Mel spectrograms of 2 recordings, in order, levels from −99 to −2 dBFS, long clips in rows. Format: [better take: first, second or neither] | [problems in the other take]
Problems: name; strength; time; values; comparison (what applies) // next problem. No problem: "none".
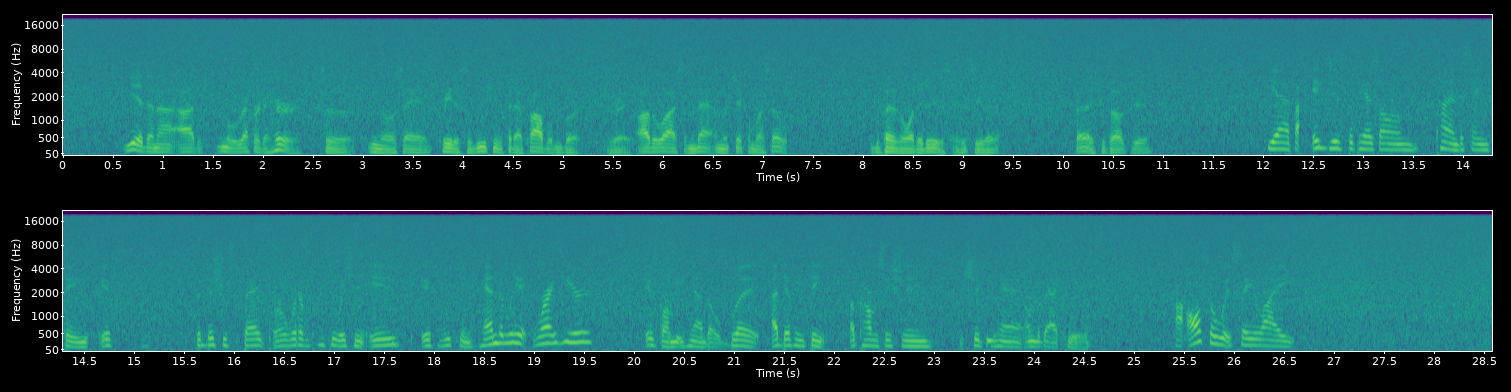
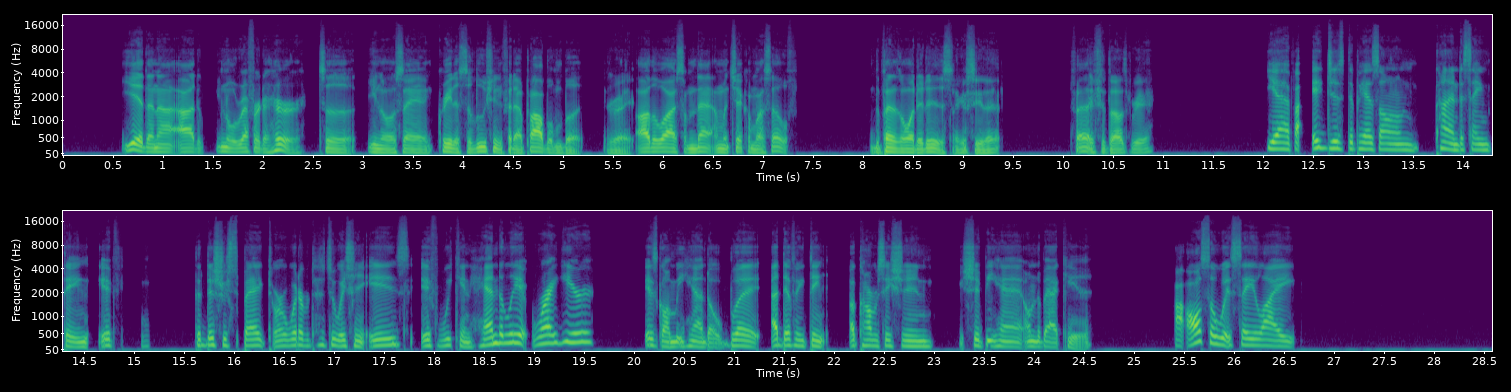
second | hiss; loud; throughout; 1 dB below the speech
